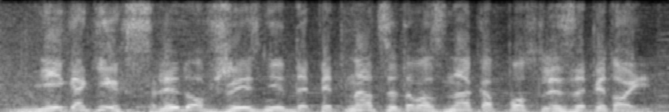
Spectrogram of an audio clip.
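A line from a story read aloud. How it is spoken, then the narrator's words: Swearing bark. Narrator (Russian): рявкнул выматерившись оператор ползунов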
